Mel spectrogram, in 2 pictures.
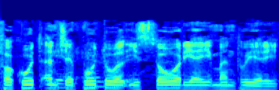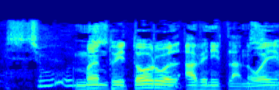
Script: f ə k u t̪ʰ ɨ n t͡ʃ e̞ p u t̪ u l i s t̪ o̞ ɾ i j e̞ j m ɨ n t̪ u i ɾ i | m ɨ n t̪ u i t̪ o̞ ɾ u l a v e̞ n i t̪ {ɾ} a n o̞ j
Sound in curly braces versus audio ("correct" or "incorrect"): incorrect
